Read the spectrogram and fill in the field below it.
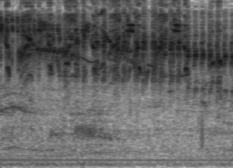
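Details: Long-tailed shrike training song for a competition: dense, fast, thin high chatter and short trills with no pauses, over a steady low electrical hum.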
